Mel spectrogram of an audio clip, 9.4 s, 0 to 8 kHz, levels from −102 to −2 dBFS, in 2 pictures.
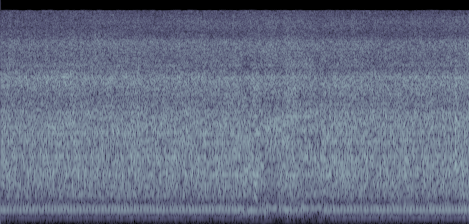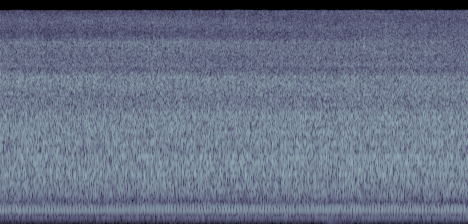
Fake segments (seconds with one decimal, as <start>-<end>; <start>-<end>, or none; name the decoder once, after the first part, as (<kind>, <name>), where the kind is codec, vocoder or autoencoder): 2.4-3.3 (codec, SNAC)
